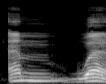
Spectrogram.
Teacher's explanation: Mim kita tutup sahaja, tak perlu muncung lagi. Waw baru kita muncung. Sebab apa? Sebab waw ni walaupun mim dan waw ini dua-dua makhraj dia mulut ataupun asyafatain, walaupun dua-dua mulut, tetapi mim bila tutup dia tak muncung.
